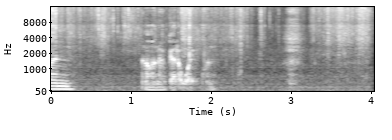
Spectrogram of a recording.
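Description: Bubble wrap crinkles as it is handled.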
